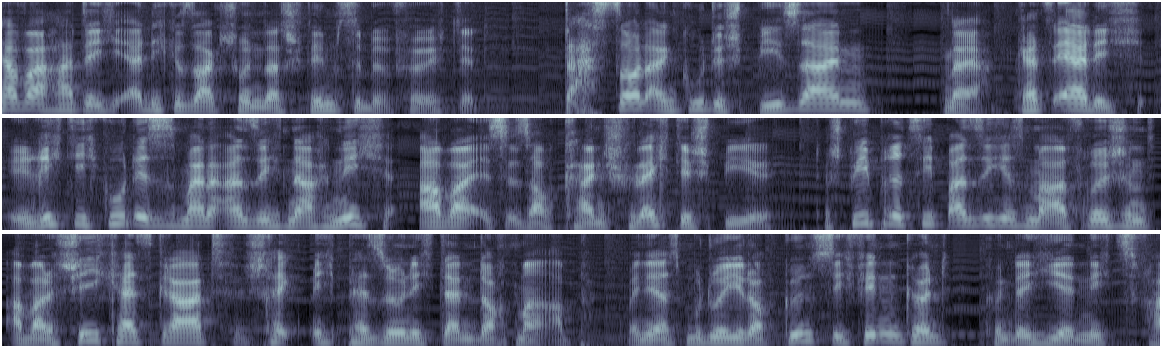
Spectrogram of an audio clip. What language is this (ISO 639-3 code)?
deu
